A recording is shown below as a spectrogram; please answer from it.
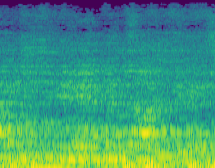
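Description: Live contemporary worship music: a praise band of voices, guitars, keyboard and drums playing and singing, over a steady low bass.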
